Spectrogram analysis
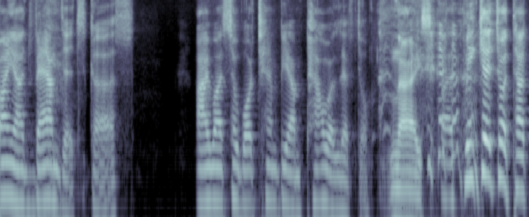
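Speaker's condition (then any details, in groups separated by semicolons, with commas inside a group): Cerebral palsy; impaired speech coordination, must slow down, concentrate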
